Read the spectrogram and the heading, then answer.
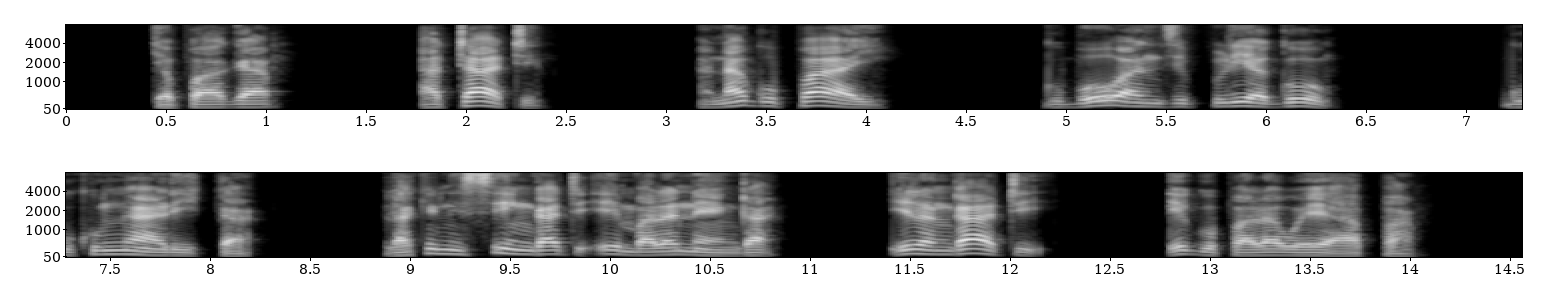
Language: Matengo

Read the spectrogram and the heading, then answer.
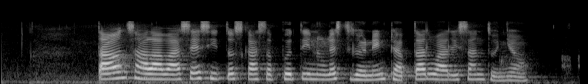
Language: Javanese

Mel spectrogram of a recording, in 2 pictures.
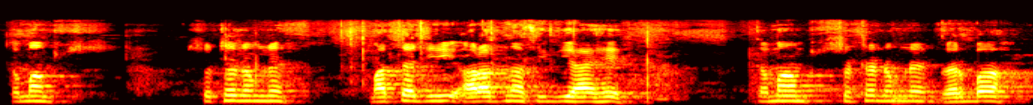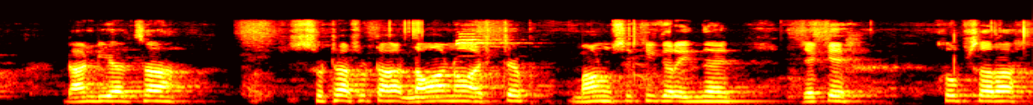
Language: Sindhi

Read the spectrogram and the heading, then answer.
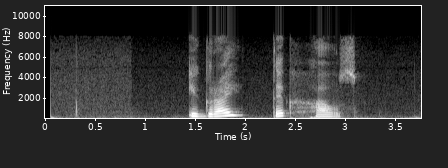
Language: Russian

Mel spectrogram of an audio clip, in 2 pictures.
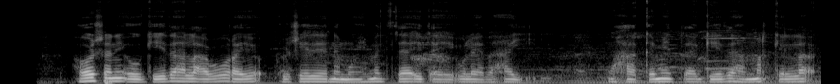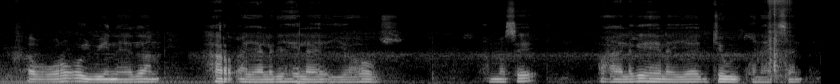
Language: Somali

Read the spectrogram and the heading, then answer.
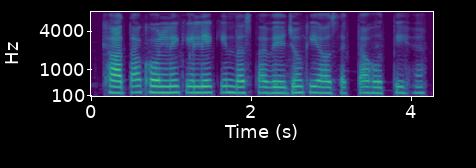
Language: Hindi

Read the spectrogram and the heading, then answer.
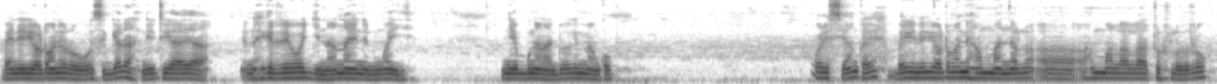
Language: Masai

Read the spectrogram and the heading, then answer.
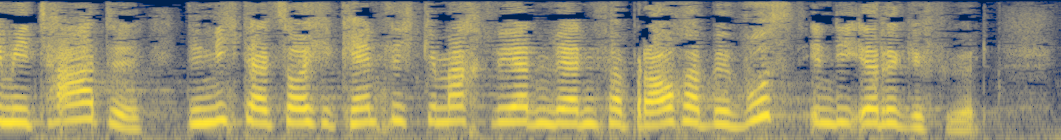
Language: German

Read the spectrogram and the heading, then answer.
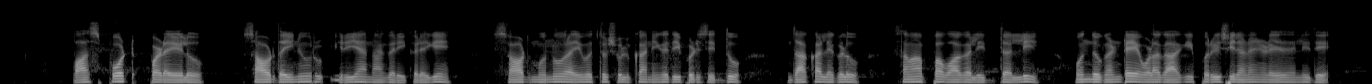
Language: Kannada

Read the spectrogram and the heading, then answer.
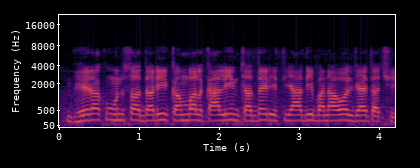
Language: Maithili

